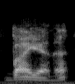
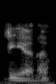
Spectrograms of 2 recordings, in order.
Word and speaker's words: Vienna: One here in Northeast Ohio is, and it's pronounced Vienna. It's not Vienna.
